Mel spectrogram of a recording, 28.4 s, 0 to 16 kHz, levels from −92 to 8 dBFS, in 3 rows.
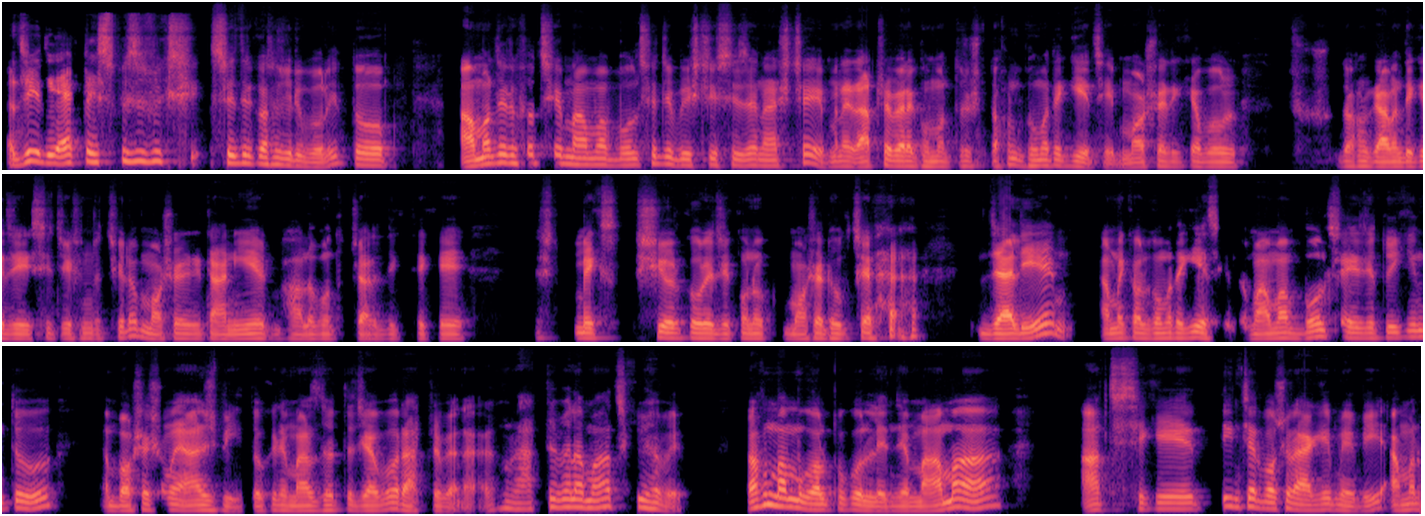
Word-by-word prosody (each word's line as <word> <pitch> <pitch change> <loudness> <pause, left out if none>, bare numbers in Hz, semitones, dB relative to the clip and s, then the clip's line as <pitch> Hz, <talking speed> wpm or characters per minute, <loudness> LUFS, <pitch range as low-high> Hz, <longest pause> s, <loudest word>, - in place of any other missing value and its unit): জি, - - +6
জি - - +6
একটা 175 +4 0
স্পেসিফিক 205 0 0
স - - 0 0.2
স্মৃতির 170 -1 +1
কথা 145 -1 +2
যদি 115 -3 -1
বলি, 95 +11 -1
তো 130 - +2 0.7
আমাদের 170 +3 +4
হচ্ছে 175 0 -4
মামা 135 -1 +2
বলছে, 125 0 -3
যে - - +2
বৃষ্টির 125 +1 -2
সিজন 125 -1 -1
আসছে। 115 - -4 0.2
মানে - - +1
রাত্রে - - +3
বেলা 105 -2 +5
ঘুমাতে 100 0 -5
স - - -21
তখন 135 - -5
ঘুমাতে 120 +1 -1
গিয়েছি। 100 -2 0 0.2
মশারি 100 +2 -1
কেবল 95 0 -1 0.4
ছু - - -20 0.3
তখন 105 - -2
গ্রামের 95 0 +5
দিকে 105 +1 0
যে 100 - +3
সিচুয়েশনটা 100 -1 -7
ছিল - - -4
মশারি 95 +1 -2
টানিয়ে 95 +2 +2 0.2
ভাল 90 -1 -5
মত 95 -2 -6
চারিদিক 95 -1 -4
থেকে 95 - -3 0.7
স - - -8 0.2
make 105 0 +3 0.3
sure 110 -3 +3
করে 105 -1 +4
যে 100 - -1
কোন 105 - -2 0.3
মশা 95 0 +1
ঢুকছে 100 -1 0
না - - 0 0.7
জ্বালিয়ে 100 +1 +8 0.4
আমরা 105 +2 0
কল 105 - +1
ঘুমাতে 105 0 +1
গিয়েছি, 115 -4 +1
তো - - -13
মামা 105 +3 +3 0.2
বলছে, 135 +3 0 0.2
যে 110 - -1
"তুই 115 0 0
কিন্তু 135 +3 -1 0.6
বর্ষার - - +1
সময় - - +2
আসবি। 105 -3 -2
তকে 90 +2 -5
নিয়ে 105 -2 -2
মাছ 100 - +2
ধরতে 105 +1 -4
যাব 100 0 +3 0.2
রাত্রে - - -4
বেলা।" - - -4
এখন 145 - -10
রাত্রেবেলা 165 +6 0
মাছ 180 +3 +1
কীভাবে? 150 -5 -1 0.5
তখন 225 - +5
মামু 170 -4 +5
গল্প 115 +1 +3
করলেন 95 -5 +2
যে - - +2
মামা 170 - +5 0.8
আজ - - -2 0.2
থেকে 130 0 -2 0.3
৩-৪ 180 -3 0
বছর 130 - +1
আগে 115 +3 0
maybe 95 0 -2 0.2
আমার 120 +3 -2
110 Hz, 185 wpm, -23 LUFS, 100-135 Hz, 0.8 s, জ্বালিয়ে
